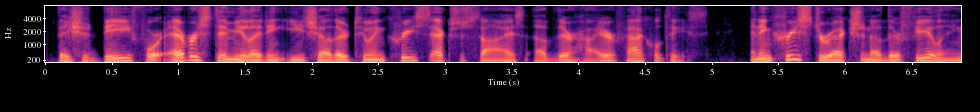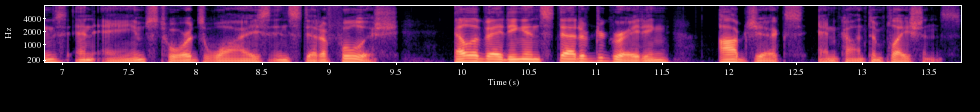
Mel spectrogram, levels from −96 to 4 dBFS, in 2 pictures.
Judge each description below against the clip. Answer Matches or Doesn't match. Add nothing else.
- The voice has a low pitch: Matches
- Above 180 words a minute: Doesn't match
